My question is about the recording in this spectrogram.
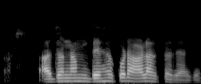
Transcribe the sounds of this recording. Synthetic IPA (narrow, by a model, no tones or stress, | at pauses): ɐ̰d̪unɐmːɐd̪eːɦɐkuːɽɐaːɭɦaːɡ̚t̪ɐd̪eaːɡe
